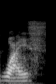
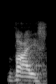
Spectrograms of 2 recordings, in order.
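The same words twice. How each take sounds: First: The name is said the American way. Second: The name is said the European way. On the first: "he says Weiss because he's in the United States" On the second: "If it were the European pronunciation, you'd say"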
